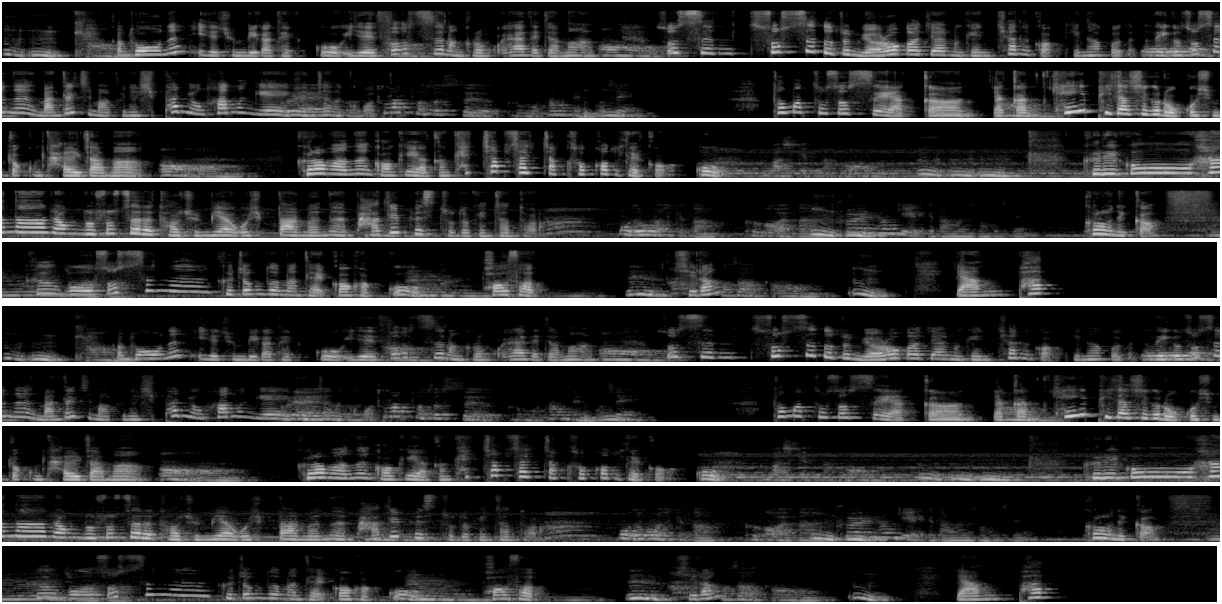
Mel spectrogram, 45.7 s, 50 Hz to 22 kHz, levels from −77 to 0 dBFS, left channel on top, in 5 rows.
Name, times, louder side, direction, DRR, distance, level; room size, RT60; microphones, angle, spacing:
voice 1, 0.0-4.5 5.0-11.9 13.6-13.8 14.7-19.4 20.5-23.7 25.1-31.4 33.5-34.0 35.5-36.5 36.8-39.7 40.2-40.6 41.8-42.0 42.9-44.3, left 3 dB, 65° left, 1.0 m, -31 dB
voice 2, 0.6-1.0 2.8-3.3 4.5-5.1 8.5-9.4 11.2-14.0 16.6-17.1 19.4-20.1 23.6-25.0 30.1-30.7 31.5-35.1 35.5-35.6 36.4-37.5 39.6-40.2 41.2-42.7, equal, 5° left, 4.7 m, -41 dB
sound 1, 23.5-41.1, right 3 dB, 15° right, 3.7 m, -50 dB
17.5 x 6.5 x 2.3 m
head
